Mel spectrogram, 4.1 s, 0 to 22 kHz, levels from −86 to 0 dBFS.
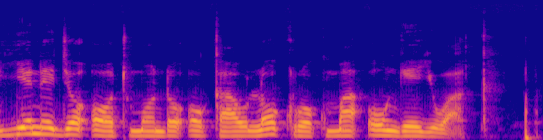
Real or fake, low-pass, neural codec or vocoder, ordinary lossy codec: real; 19.8 kHz; none; none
